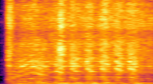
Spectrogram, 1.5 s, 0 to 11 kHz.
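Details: 1983 Dodge D150 that wouldn't start: starter turns engine over at even pace but never fires; coil has spark and fuel present, owner suspects coil wire. Crank no start, cause unconfirmed.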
